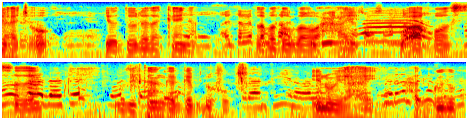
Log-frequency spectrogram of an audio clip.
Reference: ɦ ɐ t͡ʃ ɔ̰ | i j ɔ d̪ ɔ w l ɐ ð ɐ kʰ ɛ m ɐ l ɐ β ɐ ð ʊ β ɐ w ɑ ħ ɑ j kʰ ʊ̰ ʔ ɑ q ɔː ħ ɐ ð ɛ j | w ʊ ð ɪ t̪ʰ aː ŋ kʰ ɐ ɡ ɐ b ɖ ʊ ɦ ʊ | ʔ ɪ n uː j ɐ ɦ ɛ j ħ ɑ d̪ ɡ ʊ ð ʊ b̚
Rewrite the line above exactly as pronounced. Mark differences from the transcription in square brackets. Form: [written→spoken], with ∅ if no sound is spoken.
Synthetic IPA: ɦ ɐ t͡ʃ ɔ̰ | i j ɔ d̪ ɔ w l ɐ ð ɐ kʰ ɛ [m→ɲ] ɐ l ɐ β ɐ ð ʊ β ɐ w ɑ ħ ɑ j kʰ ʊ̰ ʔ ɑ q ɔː [ħ→s] ɐ ð ɛ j | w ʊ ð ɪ t̪ʰ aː ŋ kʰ ɐ ɡ ɐ b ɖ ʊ ɦ ʊ | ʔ ɪ n uː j ɐ ɦ ɛ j ħ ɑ d̪ ɡ ʊ ð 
